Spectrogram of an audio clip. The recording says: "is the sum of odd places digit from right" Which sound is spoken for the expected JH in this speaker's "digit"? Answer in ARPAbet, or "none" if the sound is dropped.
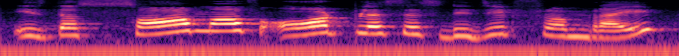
JH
